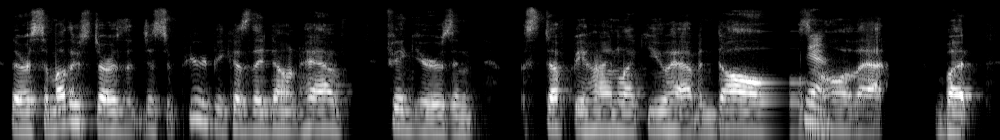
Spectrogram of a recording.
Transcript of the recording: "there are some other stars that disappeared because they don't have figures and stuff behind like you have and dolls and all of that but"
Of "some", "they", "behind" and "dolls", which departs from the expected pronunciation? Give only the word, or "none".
none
